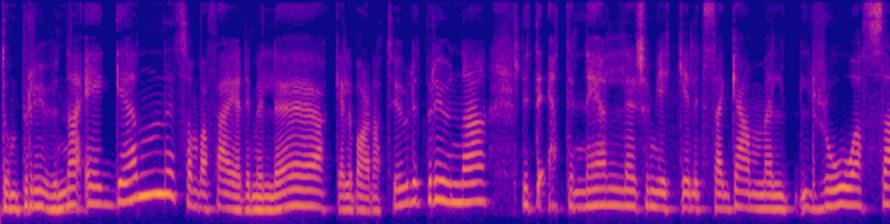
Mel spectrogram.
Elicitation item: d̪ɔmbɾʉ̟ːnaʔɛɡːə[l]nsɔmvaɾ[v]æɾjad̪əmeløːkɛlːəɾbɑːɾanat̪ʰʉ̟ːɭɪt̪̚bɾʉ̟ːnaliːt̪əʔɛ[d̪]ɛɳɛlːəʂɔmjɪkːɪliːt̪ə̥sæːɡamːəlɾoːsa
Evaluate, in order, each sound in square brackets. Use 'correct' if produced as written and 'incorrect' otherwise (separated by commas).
incorrect, incorrect, incorrect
